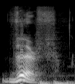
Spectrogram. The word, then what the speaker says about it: Vearth: La lettura in katakana invece ti indica il modo in cui deve essere pronunciato, ovvero Vasu, dove Asu non è altro che la traslitterazione in katakana della parola inglese Earth, da qui Verth, quindi V più Asu, ovvero il pianeta Terra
